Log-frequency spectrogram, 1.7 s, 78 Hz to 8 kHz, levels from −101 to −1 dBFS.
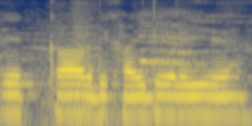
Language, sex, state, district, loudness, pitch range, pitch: Hindi, male, Uttar Pradesh, Shamli, -15 LUFS, 120-125 Hz, 120 Hz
